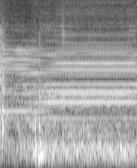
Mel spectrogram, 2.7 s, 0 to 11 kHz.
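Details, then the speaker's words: 1947 Chrysler Windsor Mopar 602 tube radio, restored with new caps, resistors and cleaned vibrator contacts: steady even electric buzz from its Mallory replacement mechanical vibrator supply running normally. "but this one still has a mechanical vibrator and all of you can hear it buzzing away back there"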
